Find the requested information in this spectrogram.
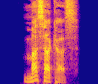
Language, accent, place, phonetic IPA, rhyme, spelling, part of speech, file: German, Germany, Berlin, [maˈsaːkɐs], -aːkɐs, Massakers, noun, De-Massakers.ogg
- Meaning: genitive singular of Massaker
